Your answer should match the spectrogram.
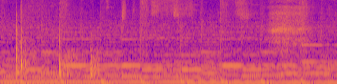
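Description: Background music: soft, steady notes with light plucked attacks.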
